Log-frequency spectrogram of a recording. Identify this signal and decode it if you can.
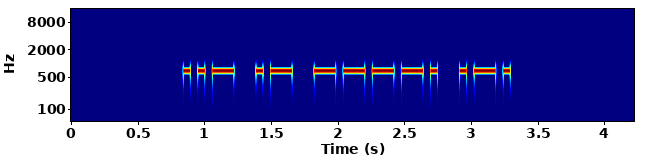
Morse code, heard as a keyed tone, about 22 wpm, 700 Hz. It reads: UA9R
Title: DXCC-100 Call Signs - 4 Characters - Repeated 3x - 22wpm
